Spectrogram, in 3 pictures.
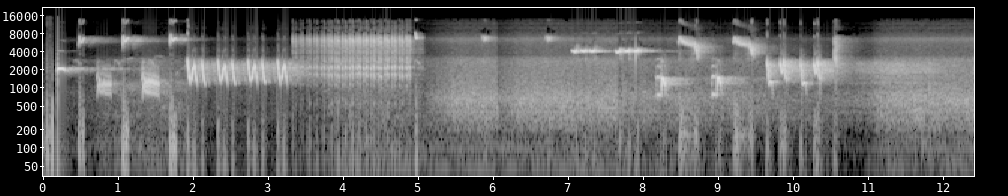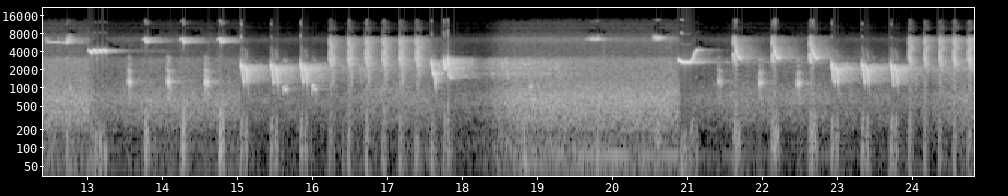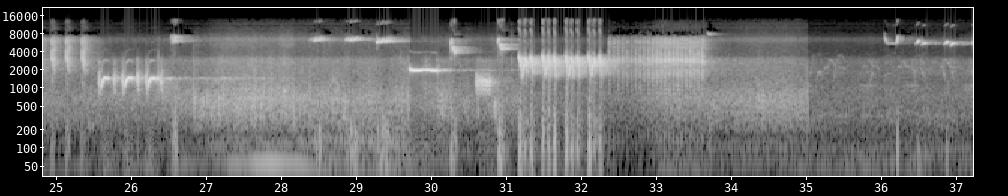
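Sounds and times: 
nightingale singing: 0:00.0 - 0:05.1, 0:06.6 - 0:10.8, 0:12.4 - 0:27.4, 0:28.4 - 0:33.9, 0:35.0 - 0:37.2.

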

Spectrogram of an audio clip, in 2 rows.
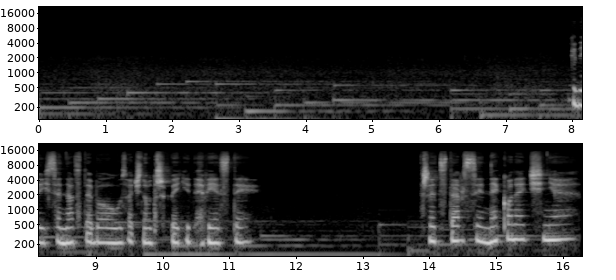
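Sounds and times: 
soft sea waves washing onto the shore: 0:00.0 - 0:09.8
slow sustained ambient chords: 0:00.0 - 0:13.9
speech: 0:08.0 - 0:11.5, 0:14.0 - 0:16.2.

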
